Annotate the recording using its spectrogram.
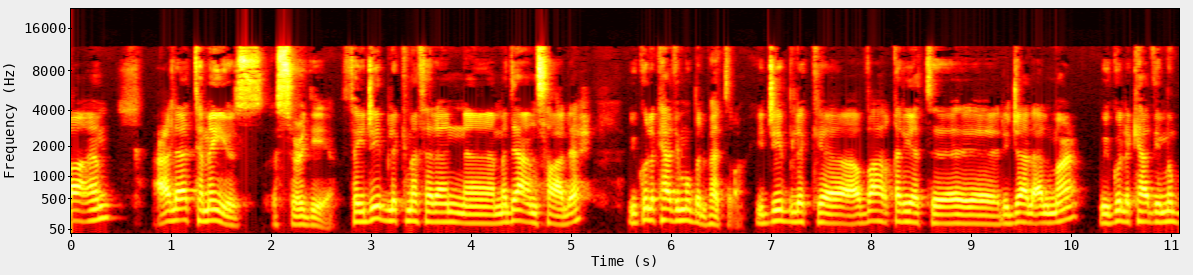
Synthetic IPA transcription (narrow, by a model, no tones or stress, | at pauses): ɑːʔɪm | ʕalat̪ːamajːʊzɪsːʊʕuːd̪ɪ̰jːa̰fajd͡ʒiːblakmaθalanmad̪aːʔɪnsˤɑːlɪħ | jɡuːlːɪkhaːðimuːbɪlfat̪ɾˤɑ̰jd͡ʒiːblakðˤːɑːhɾqɑɾjːa | ɾɪd͡ʒaːlʔalmaʕwjɡuːlːakhaːðimuː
